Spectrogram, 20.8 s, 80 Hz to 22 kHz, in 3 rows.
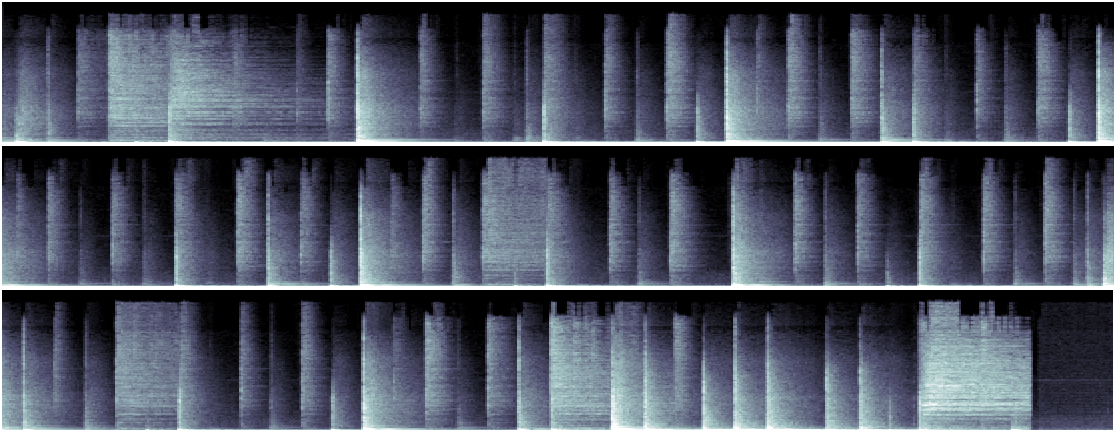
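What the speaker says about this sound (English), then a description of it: "there's a fader that can be used to widen or narrow the stereo field" A drum recording passed through the Ozone 6 imager for stereo widening: punchy kick and snare hits land in a steady, evenly spaced beat, building to a denser burst of cymbal wash near the end.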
